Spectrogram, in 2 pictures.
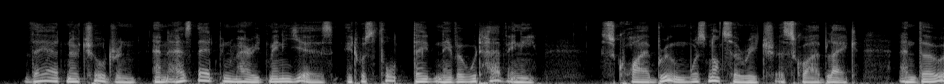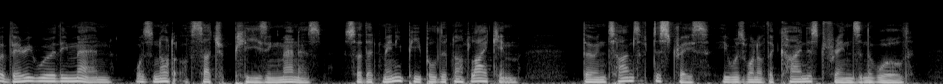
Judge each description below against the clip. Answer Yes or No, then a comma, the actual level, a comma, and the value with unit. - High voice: No, low, 115 Hz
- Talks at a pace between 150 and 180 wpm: No, fast, 205 wpm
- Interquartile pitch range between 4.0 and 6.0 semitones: Yes, average, 4.7 semitones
